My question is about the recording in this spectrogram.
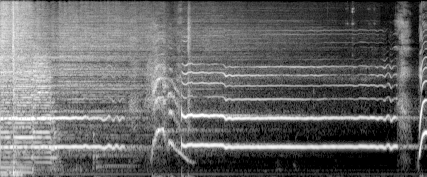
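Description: A rock band ends a song: drums, bass and guitars stop about a second in, leaving a single note held on. That note swoops up and down briefly about three seconds in, then rings on at one steady pitch.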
